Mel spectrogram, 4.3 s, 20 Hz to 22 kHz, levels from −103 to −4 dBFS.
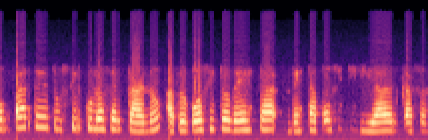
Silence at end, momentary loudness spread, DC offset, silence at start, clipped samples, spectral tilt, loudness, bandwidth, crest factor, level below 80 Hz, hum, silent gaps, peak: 0 s; 9 LU; under 0.1%; 0 s; under 0.1%; -6 dB/octave; -14 LUFS; 8.4 kHz; 14 dB; -56 dBFS; none; none; 0 dBFS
